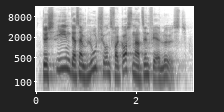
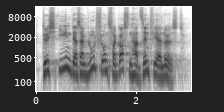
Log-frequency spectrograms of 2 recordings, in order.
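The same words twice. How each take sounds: No difference in how they are said.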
